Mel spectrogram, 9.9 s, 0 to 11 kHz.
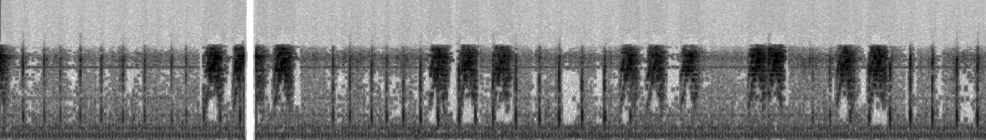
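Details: Bald eagles at Fraser Point, filmed by a live nature camera on 10/02/2022 at 16:59: repeated high piping, chattering notes in clusters of two or three from the second second onward, over a steady run of faint ticking clicks.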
